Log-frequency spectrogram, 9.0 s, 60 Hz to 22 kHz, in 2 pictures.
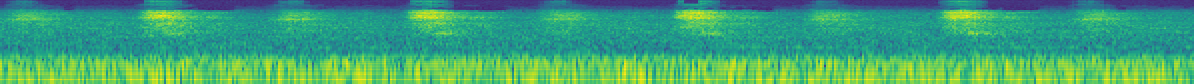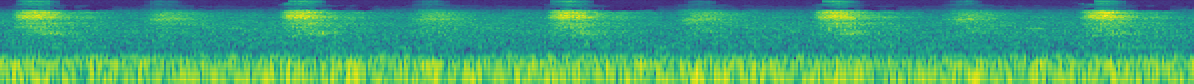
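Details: Siemens MAGNETOM Lumina 3 T MRI running an abdomen T1 VIBE Dixon sequence: steady rapid rhythmic gradient knocking over a constant low hum, MRI scanner noise.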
